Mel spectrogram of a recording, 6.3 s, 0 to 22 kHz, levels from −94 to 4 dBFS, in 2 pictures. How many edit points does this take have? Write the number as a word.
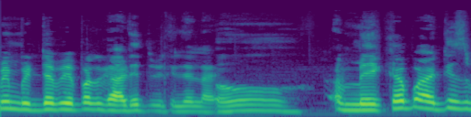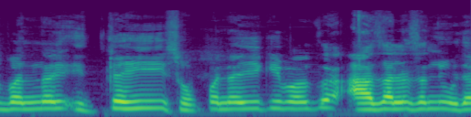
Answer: one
